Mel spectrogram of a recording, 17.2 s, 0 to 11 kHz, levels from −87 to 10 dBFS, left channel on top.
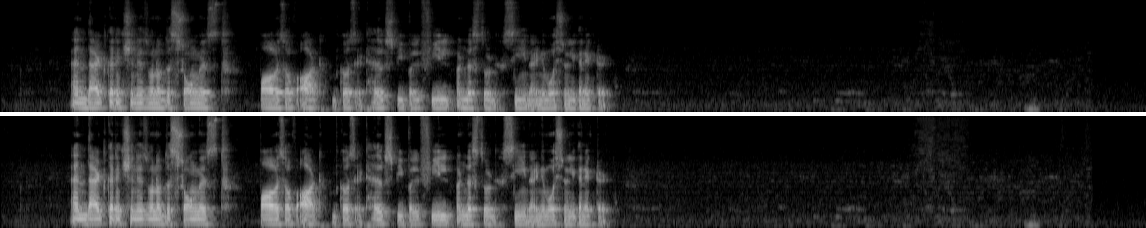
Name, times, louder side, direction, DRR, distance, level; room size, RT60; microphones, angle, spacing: voice 1, 1.1-3.5 3.9-9.1, right 3 dB, 80° right, 1.0 m, -26 dB
12.5 x 9.3 x 2.6 m
head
